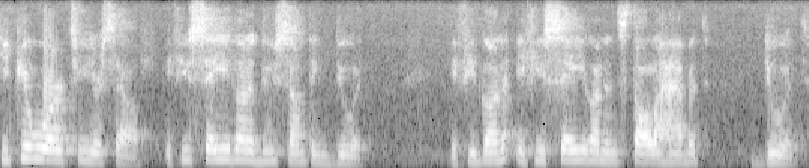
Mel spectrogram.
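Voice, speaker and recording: A man talks very fast in a fairly high pitch, with ordinary pitch variation. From Belgium. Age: 40s. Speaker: dating coach. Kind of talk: interview. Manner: repetitive, halting restarts.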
